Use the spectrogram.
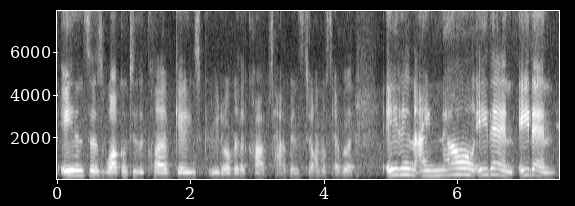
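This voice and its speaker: Bright-voiced woman in her thirties, casually swearing. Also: mid-range voice, normal speed, rough recording. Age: 30s. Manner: profane, slangy, animated addressing of viewers. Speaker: live streamer chatting with viewers. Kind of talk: casual livestream chat, reading out viewer comments. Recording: faint background noise.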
